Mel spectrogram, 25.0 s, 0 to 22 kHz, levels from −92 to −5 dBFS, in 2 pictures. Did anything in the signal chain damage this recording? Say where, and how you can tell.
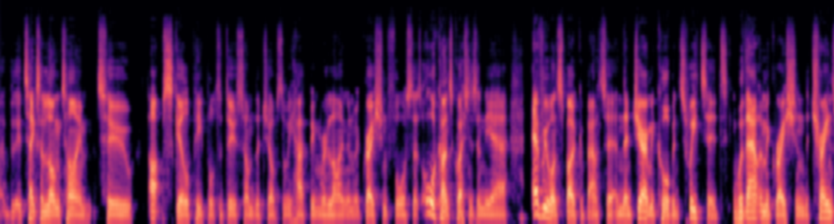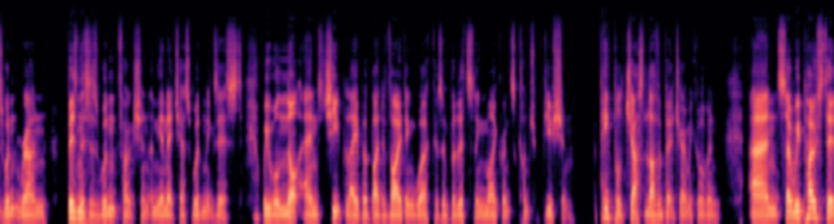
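No, nothing audible in this speech points to damage at any stage of the chain, so there is nothing to localise.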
